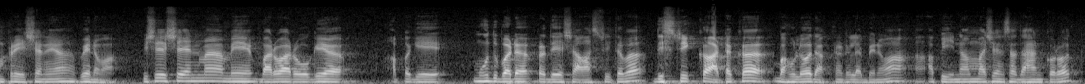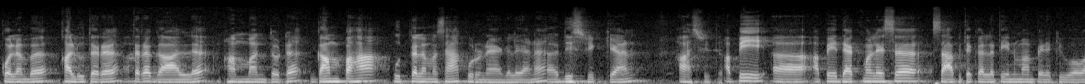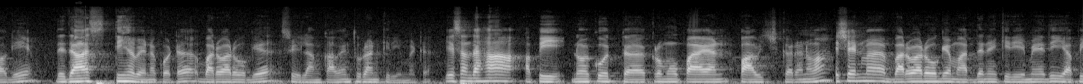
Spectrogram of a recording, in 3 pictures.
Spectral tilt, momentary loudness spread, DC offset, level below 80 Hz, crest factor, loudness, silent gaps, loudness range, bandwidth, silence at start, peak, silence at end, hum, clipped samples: -5.5 dB/octave; 9 LU; under 0.1%; -36 dBFS; 16 dB; -17 LUFS; none; 3 LU; 15.5 kHz; 0 s; 0 dBFS; 0 s; none; under 0.1%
